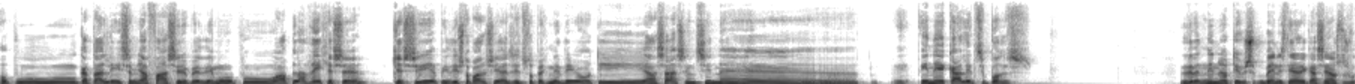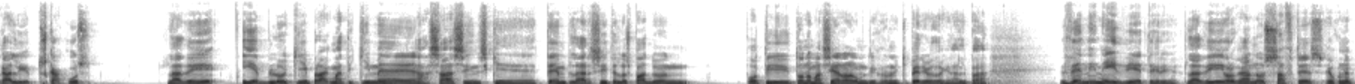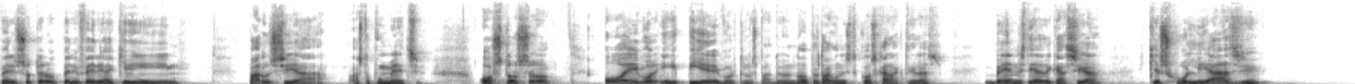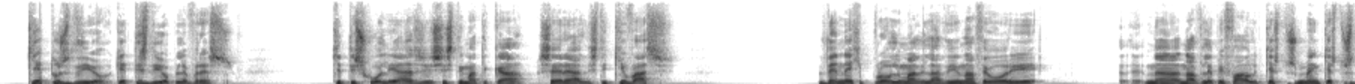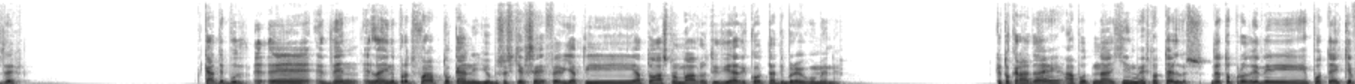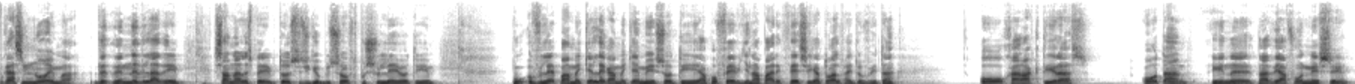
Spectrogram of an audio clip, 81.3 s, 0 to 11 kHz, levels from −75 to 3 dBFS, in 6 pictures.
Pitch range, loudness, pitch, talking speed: 100-155 Hz, -19 LUFS, 125 Hz, 145 wpm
